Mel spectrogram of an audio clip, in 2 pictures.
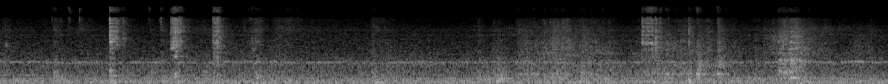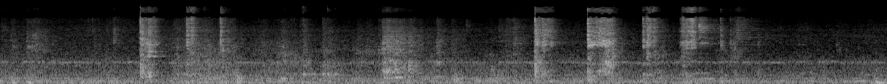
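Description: Metal utensils clinking and clattering against plates and dishes in scattered, sharp knocks. A steady kitchen hum with a faint tone runs under them.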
